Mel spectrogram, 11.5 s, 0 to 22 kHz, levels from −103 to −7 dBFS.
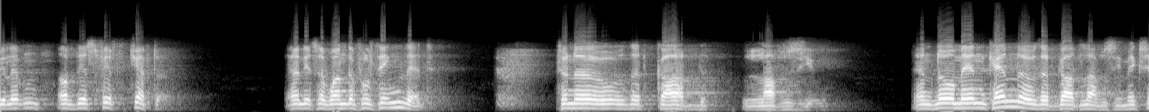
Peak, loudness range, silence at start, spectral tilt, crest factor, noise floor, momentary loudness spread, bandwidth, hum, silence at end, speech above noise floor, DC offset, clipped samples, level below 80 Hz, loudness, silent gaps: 0 dBFS; 5 LU; 0 s; -7 dB/octave; 14 dB; -89 dBFS; 19 LU; 7.4 kHz; none; 0 s; 75 dB; under 0.1%; under 0.1%; -58 dBFS; -13 LUFS; none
